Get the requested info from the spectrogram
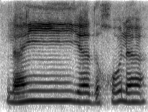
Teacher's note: لن نون ساکن کے بعد یا ادغام کر رہے ہیں، یہاں پر ادغام مع الغنہ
